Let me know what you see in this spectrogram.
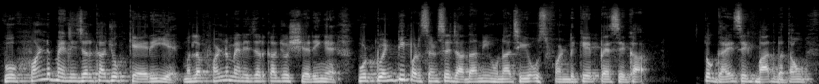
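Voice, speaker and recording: A man giving an exam-prep tax lecture. He reads legal text slowly, then paraphrases it quickly and repeats each point several times. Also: fairly high pitch, a little mellow.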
